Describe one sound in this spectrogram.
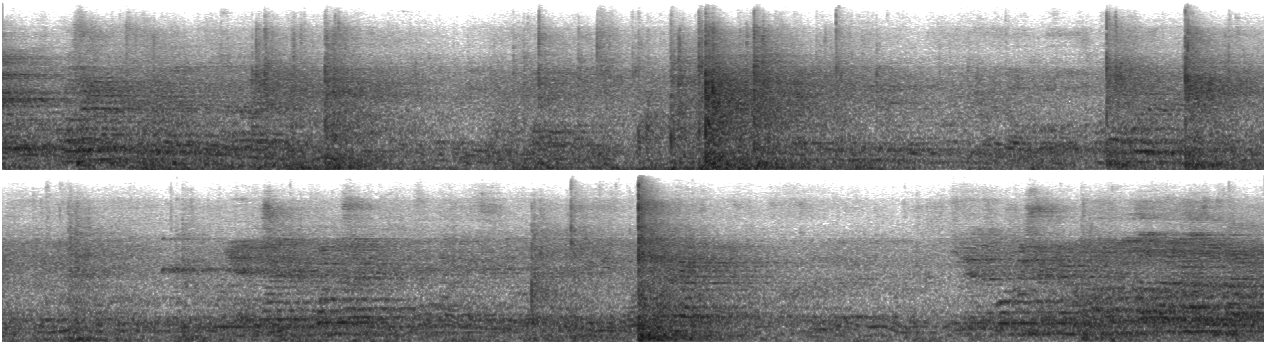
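Players shout to each other across an echoing hall.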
